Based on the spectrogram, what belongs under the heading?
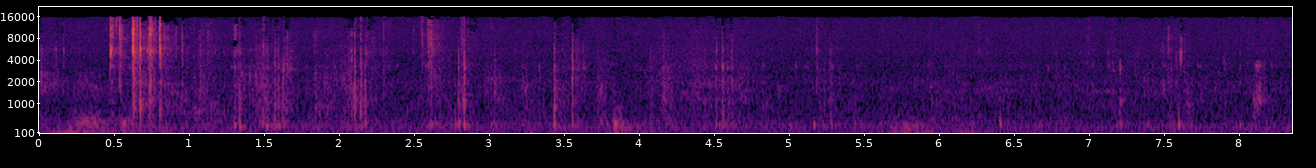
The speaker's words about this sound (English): Just take your time and chew it. As you think on his body. Apostle didn't give y'all a crumb this morning. He gave us a big piece because I'm still chewing. He was very generous.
